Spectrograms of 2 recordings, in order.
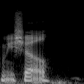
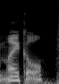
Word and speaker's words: Michel: Oh, sure, when you say it like Michel. But if you say it Michael. – Yes, if you say the name wrong, it doesn't sound French.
